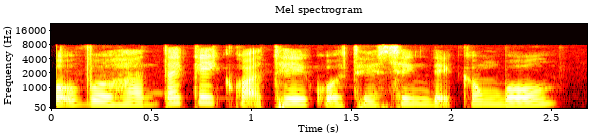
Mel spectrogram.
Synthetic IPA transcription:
o̰˧˨vɨ˨˩əɦwaː˨˩nt̪ə˦˥ka˦˥k̚kwaː˧˩t̪ʰi˧ku˧˩ət̪ʰi˨˦sï˧ŋɗe˧˩kə˧wŋ͡mɓo˨˦

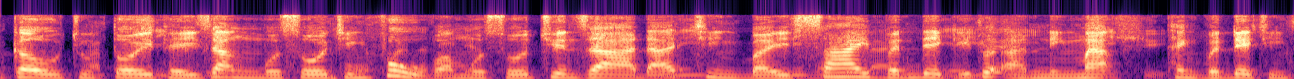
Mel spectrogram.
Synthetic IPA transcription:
kə˨˩wt͡ɕʊ˨˦ŋ͡mt̪o˧jt̪ʰə˨˦jza˨˩ŋmo˨˩t̚so˨˦t͡ɕï˨˦ŋ̟fu˧˩vaː˨˩mo˨˩t̚so˨˦t͡ɕwi˧ənzaː˧ɗa̰ː˧˥t͡ɕï˨˩ŋ̟ɓə˨˩jsaː˧jvə˨˦nɗe˨˩kḭ˧˥t̪ʰwə˨˩t̚ʔaː˧˦nːï˧ŋ̟ma̰ː˧˨ʔt̪ʰa˨˩jŋ̟və˨˦nɗe˨˩t͡ɕï˨˦ŋ̟

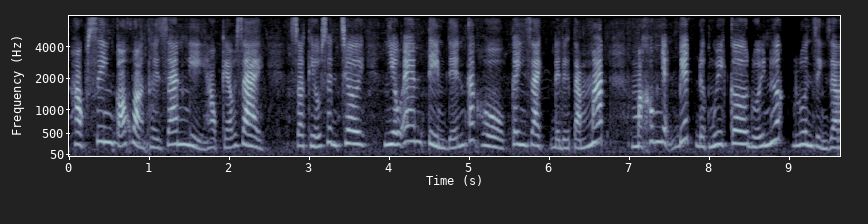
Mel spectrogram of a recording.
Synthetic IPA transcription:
ha˨˩wk͡p̚sï˧ŋ̟kɔ˨˦xwaː˧˩ŋt̪ʰəː˨˩jzaː˧nŋi˧˩ɦa˨˩wk͡p̚kɛ˨˦wzaː˨˩j | z̥ɔ˧t̪ʰi˨˦əwsə˧nt͡ɕəː˧j | ɲi˨˩əwʔɛ˧mt̪i˨˩mɗe˨˦nkaː˦˥k̚ho˨˩ki˧jŋ̟za˨˩jk̟̚ɗe˧˩ɗɨ˨˩ək̚t̪a˨˦mːa˦˥t̚maː˨˩xə˧wŋ͡mɲə̰˧˨nɓi˦˥ət̚ɗɨ˨˩ək̚ŋwi˧kəː˧ɗu˨˦jnɨ˦˥ək̚lu˧ənzï˨˧˩ŋ̟zə̰˧˩

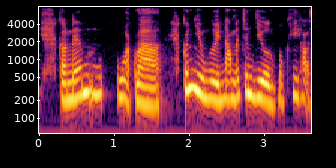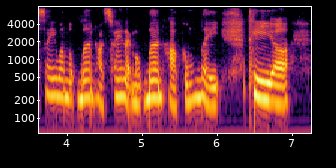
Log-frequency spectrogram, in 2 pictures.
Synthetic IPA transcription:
kɔ˨˩nne˨˦m | hwa˨˩k̚laː˨˩kɔ˨˦ɲi˨˩əwŋɨ˨˩əjna˨˩mʔəː˧˦t͡ɕe˧nzɨ˨˩əŋmo˨˩t̚xi˧ɦɔ̰˧˨swa˧jkwaː˧mo˨˩t̚ɓe˧nɦɔ̰˧˨swa˧jla̰ː˧˨jmo˨˩t̚ɓe˧nhɔ̰˧˨kʊ̰˧˥wŋ͡mvḭ˧˨t̪ʰi˨˩ʔəː˨˩

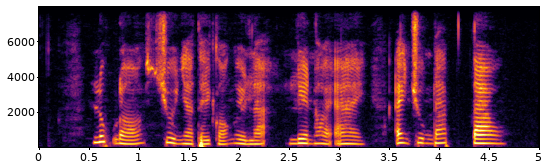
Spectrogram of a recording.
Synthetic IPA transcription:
lʊ˦˥k͡p̚ɗɔ˨˦t͡ɕu˧˩ɲaː˨˩t̪ʰə˨˦jkɔ˨˦ŋɨ˨˩əjla̰ː˧˨jli˧ənɦɔ˧˩jʔaː˧j | ʔa˧jŋ̟t͡ɕʊ˧ŋ͡mɗaː˦˥p̚t̪aː˧w

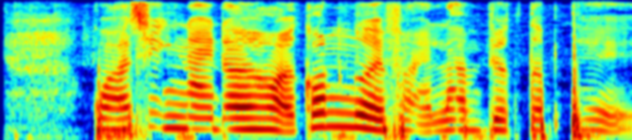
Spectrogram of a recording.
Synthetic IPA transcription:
kwaː˨˦t͡ɕï˨˩ŋna˨˩jɗəː˨˩jɦɔ˧˩jkɔ˧nŋɨ˨˩əjfaː˧˩jlaː˨˩mvi˨˩ək̚t̪ə˨˩p̚t̪ʰe˧˩

